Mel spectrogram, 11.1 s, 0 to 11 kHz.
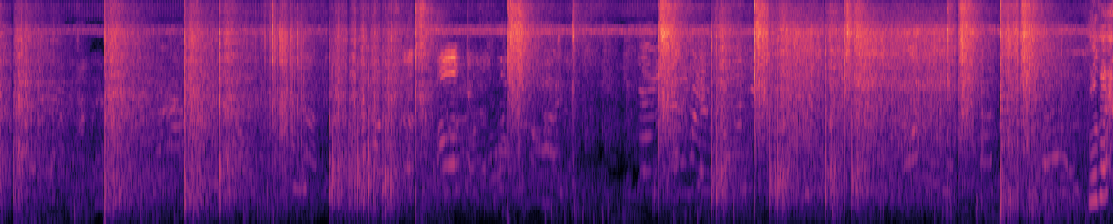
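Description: Fourth of July fireworks in 2020 crack and burst overhead in rapid, loud, irregular volleys with crackling tails, while people shout and talk excitedly nearby.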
